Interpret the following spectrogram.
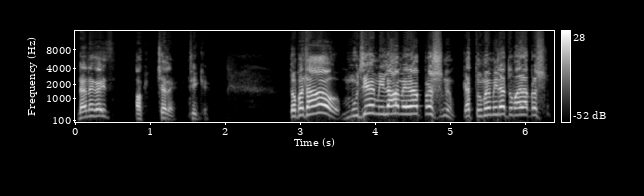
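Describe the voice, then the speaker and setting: A hoarse man teaching a live online accounting class, who quizzes and teases his students in an animated way. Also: extremely high pitch, moderate pace, dry recording.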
